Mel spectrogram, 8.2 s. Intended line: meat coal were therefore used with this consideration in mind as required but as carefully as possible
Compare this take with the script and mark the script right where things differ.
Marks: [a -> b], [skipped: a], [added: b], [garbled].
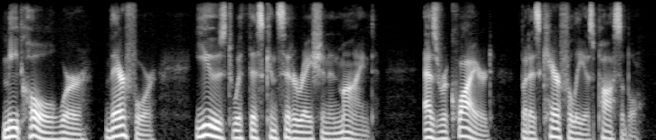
meat coal were therefore used with this consideration in mind as required but as carefully as possible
